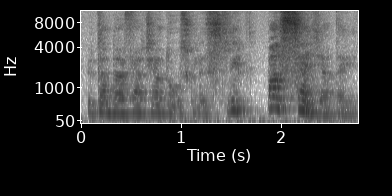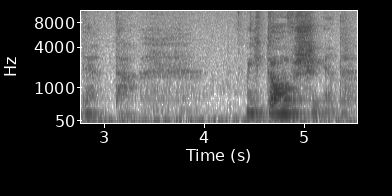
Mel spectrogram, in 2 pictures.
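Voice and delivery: unvoiced whisper, hushed; wife whispering a painful confession to her husband. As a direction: breathe it out as a whisper, ashamed. Wife confesses death wish.

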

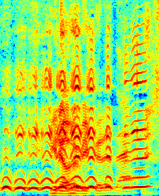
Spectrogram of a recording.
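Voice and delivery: squealing with eager laughter; excited pitch. Retold or imitated. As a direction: beg him to cast your pick, giggling. Pitching a casting idea to teacher.

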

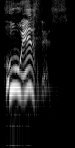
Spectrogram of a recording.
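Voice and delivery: high, loud astonished question; awed disbelief. Retold or imitated. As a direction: gasp out the question in awe. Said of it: "they're like".

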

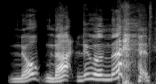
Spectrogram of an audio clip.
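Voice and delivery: slow, high, very loud refusal; emphatic refusal. Retold or imitated. On shrooms facing the porta potty door, loud comic refusal. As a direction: shout it drawn out, acting out alarm.

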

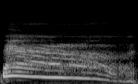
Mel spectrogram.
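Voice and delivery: high squeal; germ's high yelp. Acted. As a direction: cry out as hit. Germ shot.

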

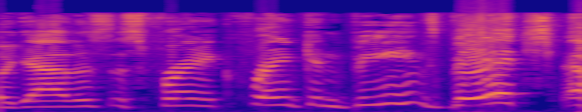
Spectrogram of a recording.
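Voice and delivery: loud, high, drawn-out cocky comeback; cocky prank-call answer. Pretend. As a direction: crow it slowly, rising to a loud punch. Suggested cheeky prank-call answer.

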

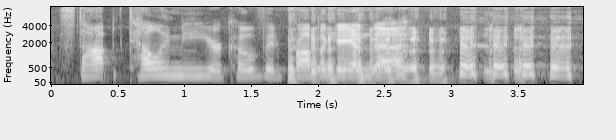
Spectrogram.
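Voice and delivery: hammed-up exasperated feedback; mock complaint. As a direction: spell out the complaint with hammed-up indignation. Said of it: "submit feedback".

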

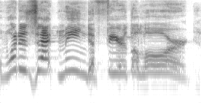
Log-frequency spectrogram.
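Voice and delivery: ordinary talk

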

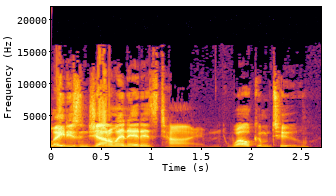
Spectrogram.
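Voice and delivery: big slow show-host intro; announcer voice. Acted. Opening the show's conspiracy segment.

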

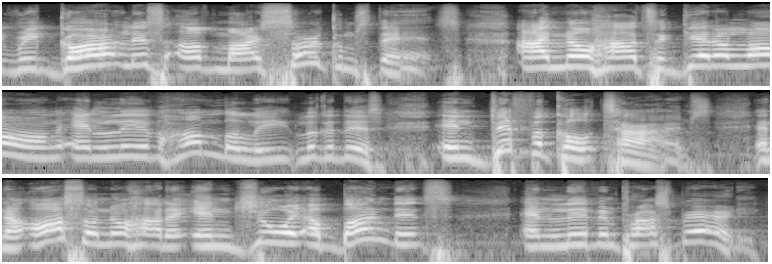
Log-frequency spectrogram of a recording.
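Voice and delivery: emphatic scripture reading. Acted. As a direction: proclaim the verse with rising force. Preacher reading scripture with force.

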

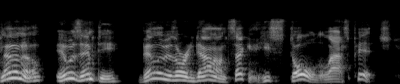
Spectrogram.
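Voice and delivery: high, loud protest. Retold or imitated. Coaches protesting the umpire's call. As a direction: argue it back hard. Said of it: "And we're like".

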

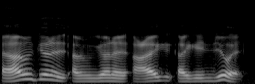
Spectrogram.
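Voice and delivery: put-on slurred drunken bragging. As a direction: slur it like a drunk. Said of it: "that's, that's my drunk voice".

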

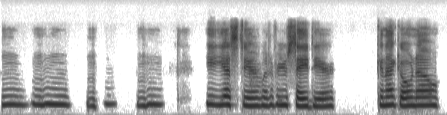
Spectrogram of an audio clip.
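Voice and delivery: put-on an old woman humoring someone she fears; terrified placating. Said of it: "She is very afraid of you".

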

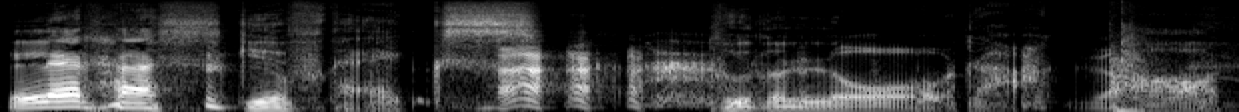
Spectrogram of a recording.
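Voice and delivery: slow, drawn-out liturgy; cathedral echo. Acted. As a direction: intone like in a big church. Mock liturgy.

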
